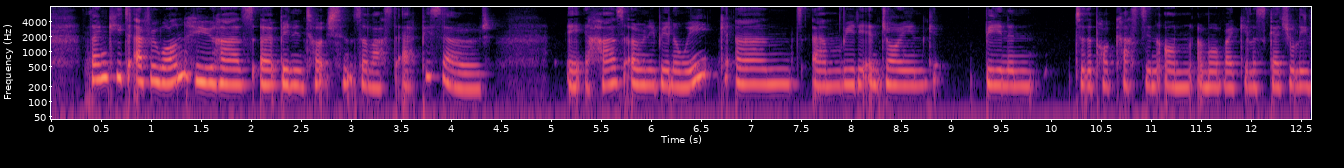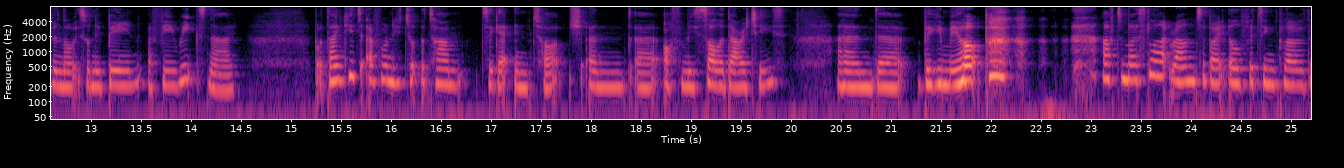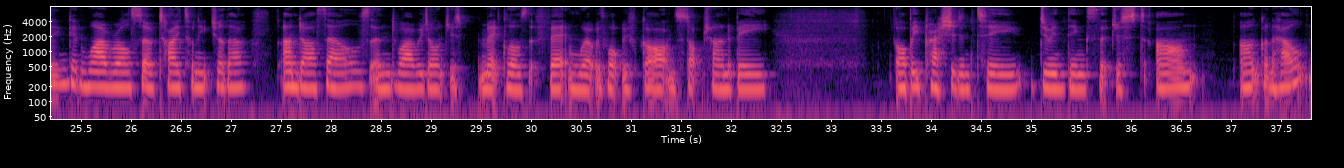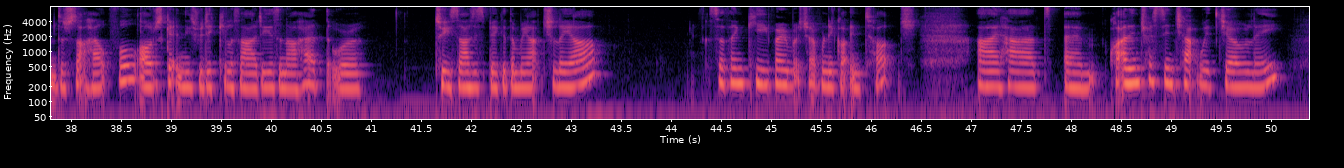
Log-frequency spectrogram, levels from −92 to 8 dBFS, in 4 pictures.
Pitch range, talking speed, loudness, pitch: 190-230 Hz, 190 wpm, -30 LUFS, 205 Hz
